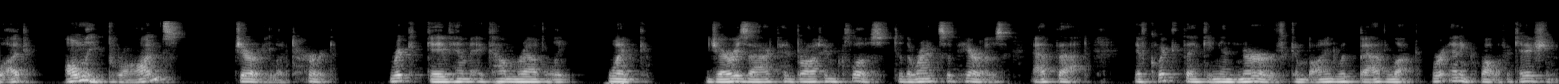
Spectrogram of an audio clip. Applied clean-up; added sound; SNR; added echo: none; none; none; none.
